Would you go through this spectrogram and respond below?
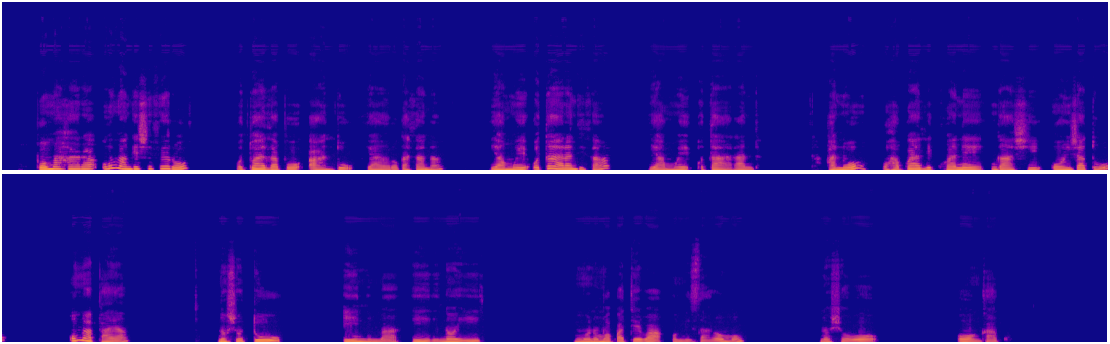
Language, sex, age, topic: Oshiwambo, female, 18-24, finance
